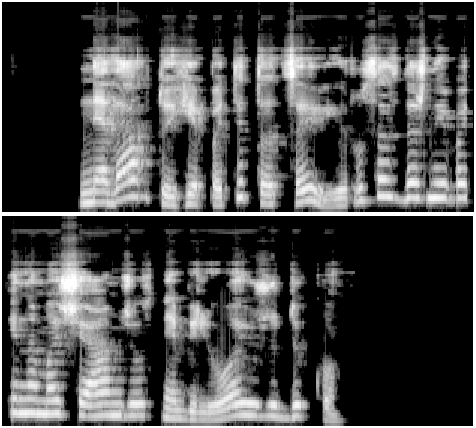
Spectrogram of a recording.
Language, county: Lithuanian, Utena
